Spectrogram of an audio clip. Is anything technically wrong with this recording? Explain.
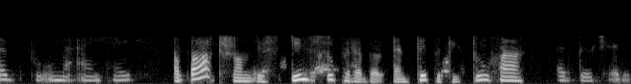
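Yes. The speech went through an AMR narrowband mobile codec, and there are echo leaks and double-talk suppression.

AMR narrowband mobile codec, throughout: the speech was coded with the 2G/3G mobile codec, which models the vocal tract with sparse pulses and leaves nothing above about 3.8 kHz. The damage is plainly audible. The voice sounds muffled, buzzy and synthetic, which fits a low mode near 7.95 kbps.

Echo leak, 2.6 to 2.88 s, 3.06 to 3.29 s and 4.41 to 4.51 s: the other end's echo canceller likely failed to remove what its microphone picked up from its loudspeaker. A copy of the voice returns about 214 ms late. It sits roughly 15 dB below the speech in the first stretch and about 10 dB below in the later two.

Speech suppressed in double talk, 4.14 to 5.38 s and 5.54 to 5.59 s: with both sides talking, the echo canceller likely could not tell its talker from the echo and turned everything down. 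The voice dips by up to about 30 dB in the first stretch, for around a second in total, then briefly by about 20 dB.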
